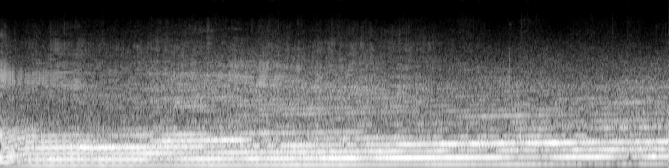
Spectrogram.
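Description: A loud car engine on the road below. Its pitch jumps up at the start, then climbs slowly and steadily as it pulls along.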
